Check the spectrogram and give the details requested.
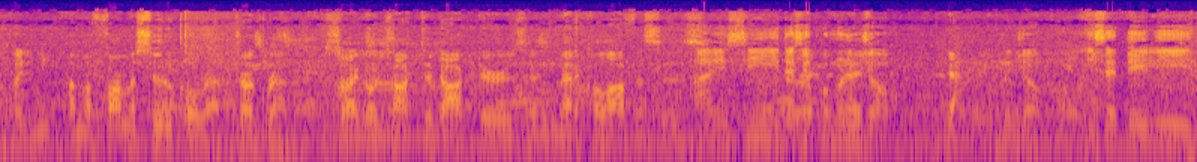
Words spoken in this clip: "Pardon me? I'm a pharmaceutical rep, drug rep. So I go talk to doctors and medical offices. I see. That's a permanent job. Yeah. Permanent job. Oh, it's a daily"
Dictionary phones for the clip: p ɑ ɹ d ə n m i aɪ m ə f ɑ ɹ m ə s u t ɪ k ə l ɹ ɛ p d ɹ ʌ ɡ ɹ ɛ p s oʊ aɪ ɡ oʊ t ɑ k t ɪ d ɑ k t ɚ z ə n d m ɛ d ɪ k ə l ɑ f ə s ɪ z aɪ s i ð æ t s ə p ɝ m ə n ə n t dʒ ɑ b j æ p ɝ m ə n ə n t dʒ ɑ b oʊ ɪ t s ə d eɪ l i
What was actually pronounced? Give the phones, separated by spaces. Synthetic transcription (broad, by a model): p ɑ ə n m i aɪ m ə f ɑ ɹ m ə s u t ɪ k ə l ɹ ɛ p d ɹ ʌ ɡ ɹ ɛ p s oʊ aɪ ɡ oʊ t ɑ k t ɪ d ɑ k t ɚ z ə n m ɛ d ɪ k ə l ɑ f ə s ɪ z aɪ s i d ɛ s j ə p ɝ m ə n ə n dʒ ɑ b j æ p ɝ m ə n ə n dʒ ɑ b oʊ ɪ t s ə d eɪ l i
